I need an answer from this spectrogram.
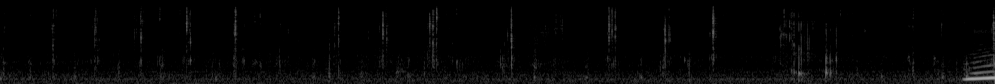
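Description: Close, wet chewing and biting as a person gnaws meat off a boiled pork bone, with sharp mouth clicks and smacks about once or twice a second. Just before the end comes a short hummed "mmm".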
